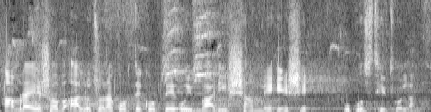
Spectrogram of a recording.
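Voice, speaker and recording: A detective's curious, observant companion, played by a man recounts a mystery for an audio story. His delivery is very animated, with lively swings of pitch. The voice rings in a long hall-like reverb. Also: moderate pace, close to an everyday voice. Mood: storytelling. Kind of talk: dramatised first-person story narration. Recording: long hall reverb, faint background noise.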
